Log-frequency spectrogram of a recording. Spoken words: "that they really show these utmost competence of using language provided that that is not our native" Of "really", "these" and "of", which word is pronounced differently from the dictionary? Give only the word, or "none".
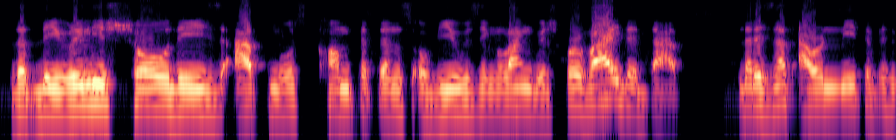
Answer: none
